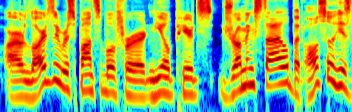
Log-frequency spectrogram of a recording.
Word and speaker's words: Peart: Before we get to Ginger Baker, Neil Peart is often, and I think there's confusion. How do you say it? It is Peart. Neil Peart, not Neil Peart, which, I get it. The spelling is not clear.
